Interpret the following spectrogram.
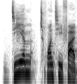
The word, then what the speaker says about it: DiEM25: also a co-founder of the pan-European political movement DiEM25. Did I pronounce that correctly?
